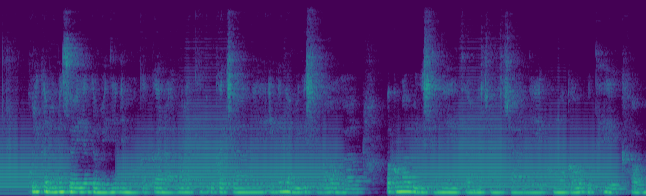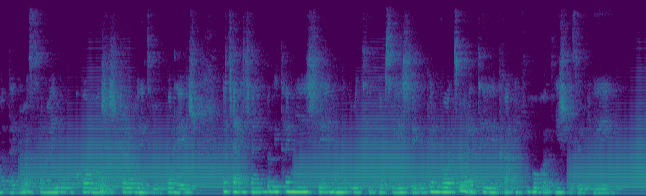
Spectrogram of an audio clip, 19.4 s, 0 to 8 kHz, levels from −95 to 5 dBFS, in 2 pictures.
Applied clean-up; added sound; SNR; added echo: none; Brass instrument; 12 dB; reverberation time 0.7 s.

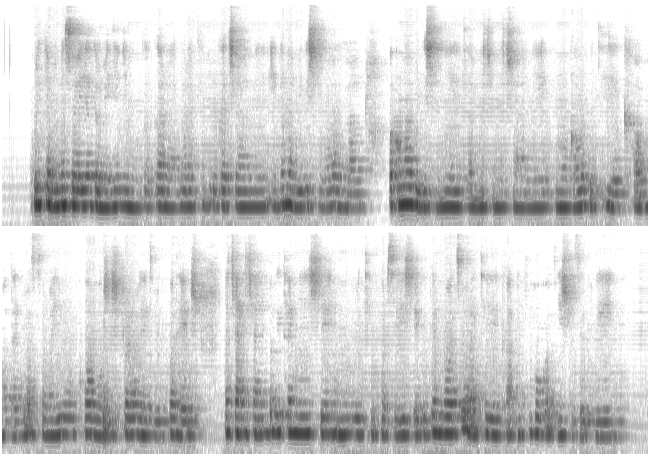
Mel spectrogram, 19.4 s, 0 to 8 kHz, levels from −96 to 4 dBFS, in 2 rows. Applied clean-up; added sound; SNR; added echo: neural separator model SepFormer DNS4.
